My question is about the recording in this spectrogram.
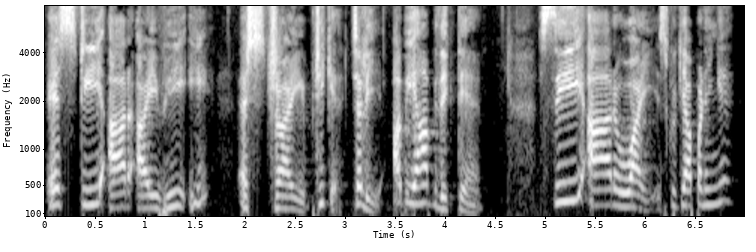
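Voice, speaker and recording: A woman's voice: mid-range voice, animated, moderate pace, a bit bright. A woman teaching an English reading lesson, spelling words out letter by letter and repeating each answer after asking her own questions. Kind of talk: classroom-style reading lesson.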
